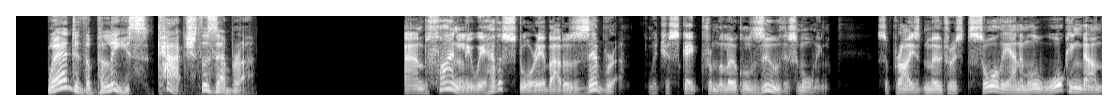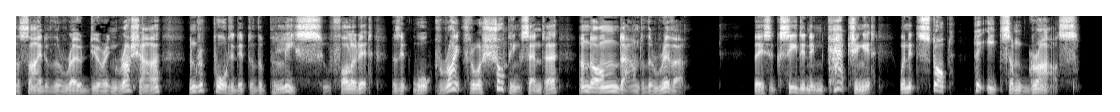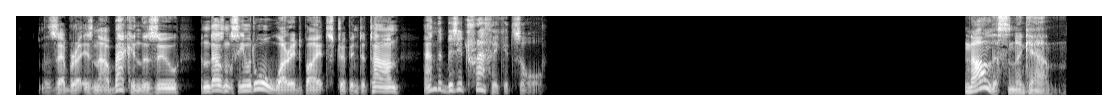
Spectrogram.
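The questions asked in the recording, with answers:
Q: Where did the police catch the zebra?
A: By the river, where it stopped to eat some grass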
